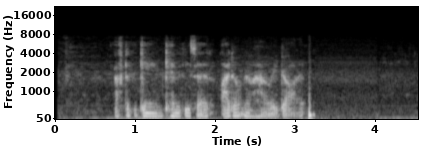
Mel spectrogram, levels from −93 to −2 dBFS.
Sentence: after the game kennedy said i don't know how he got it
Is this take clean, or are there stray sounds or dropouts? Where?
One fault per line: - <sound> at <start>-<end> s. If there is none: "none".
none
